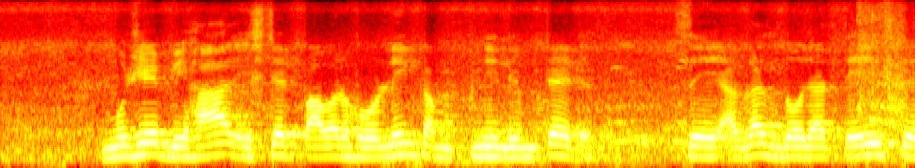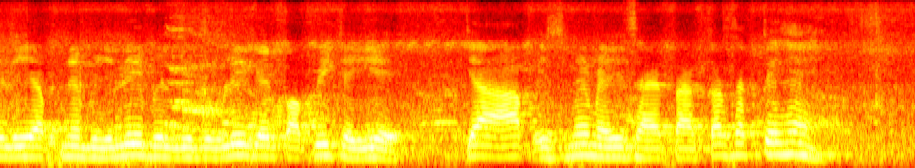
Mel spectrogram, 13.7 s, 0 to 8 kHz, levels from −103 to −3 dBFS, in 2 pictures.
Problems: constant background noise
